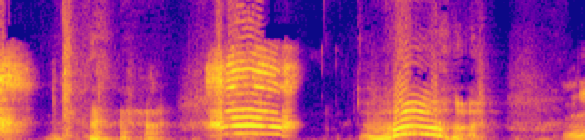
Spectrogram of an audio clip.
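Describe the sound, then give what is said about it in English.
A sheep bleats loudly, a few wavering, nasal calls in quick succession with short pauses between them. “Get him, sheep!”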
